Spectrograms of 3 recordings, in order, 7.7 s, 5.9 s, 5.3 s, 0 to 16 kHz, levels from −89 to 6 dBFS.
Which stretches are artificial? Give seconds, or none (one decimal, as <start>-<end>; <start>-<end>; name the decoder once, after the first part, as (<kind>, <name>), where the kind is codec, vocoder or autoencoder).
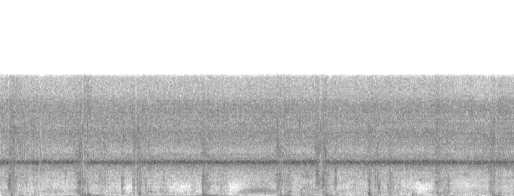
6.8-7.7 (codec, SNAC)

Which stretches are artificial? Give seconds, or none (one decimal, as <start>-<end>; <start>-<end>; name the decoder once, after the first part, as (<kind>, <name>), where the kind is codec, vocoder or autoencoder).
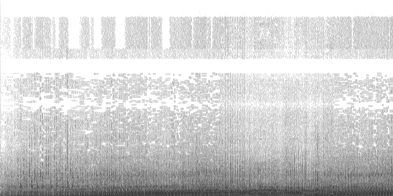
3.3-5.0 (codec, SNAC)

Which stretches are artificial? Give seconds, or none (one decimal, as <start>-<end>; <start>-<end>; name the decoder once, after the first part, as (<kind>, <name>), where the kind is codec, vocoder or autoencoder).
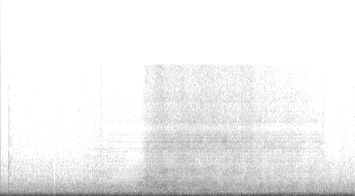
1.6-4.8 (codec, SNAC)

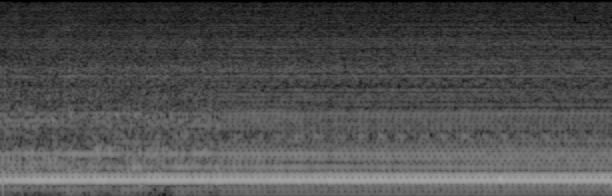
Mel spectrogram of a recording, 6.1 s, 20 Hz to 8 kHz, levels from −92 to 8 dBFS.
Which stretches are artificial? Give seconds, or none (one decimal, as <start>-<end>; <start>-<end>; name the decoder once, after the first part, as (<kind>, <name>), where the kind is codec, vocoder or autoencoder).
0.0-2.2 (codec, SNAC)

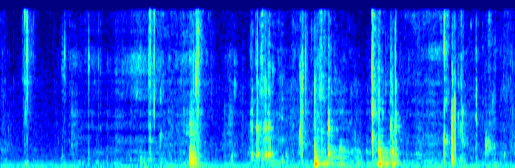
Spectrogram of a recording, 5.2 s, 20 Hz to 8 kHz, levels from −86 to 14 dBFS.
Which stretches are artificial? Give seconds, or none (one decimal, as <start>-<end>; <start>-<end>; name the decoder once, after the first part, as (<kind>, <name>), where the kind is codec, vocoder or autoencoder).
0.8-1.6 (codec, SNAC)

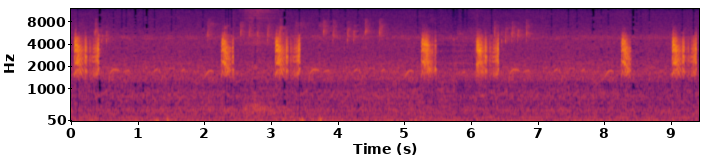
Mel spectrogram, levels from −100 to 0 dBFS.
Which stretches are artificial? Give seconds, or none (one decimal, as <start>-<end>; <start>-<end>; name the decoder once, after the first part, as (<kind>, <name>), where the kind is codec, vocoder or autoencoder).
5.3-6.2 (codec, SNAC)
